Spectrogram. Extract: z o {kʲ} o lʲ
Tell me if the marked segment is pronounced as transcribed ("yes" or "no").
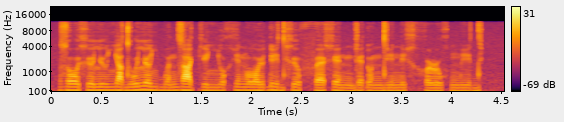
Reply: no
